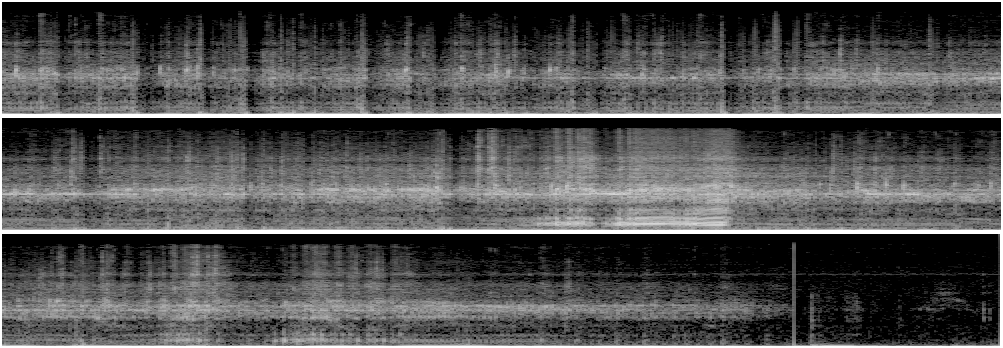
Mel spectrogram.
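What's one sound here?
A dirt bike engine hums steadily while riding.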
